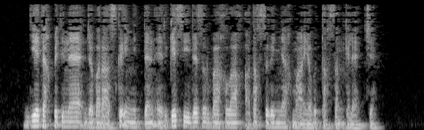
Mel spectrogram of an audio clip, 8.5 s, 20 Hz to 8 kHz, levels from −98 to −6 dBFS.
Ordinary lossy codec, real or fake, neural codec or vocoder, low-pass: MP3, 32 kbps; real; none; 7.2 kHz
